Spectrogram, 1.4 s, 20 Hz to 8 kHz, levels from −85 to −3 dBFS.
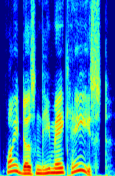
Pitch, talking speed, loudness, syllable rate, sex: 200 Hz, 210 wpm, -15 LUFS, 4.7 syllables/s, male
